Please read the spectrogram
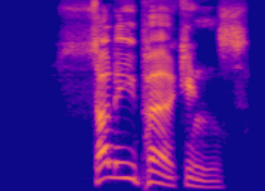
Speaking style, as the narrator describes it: said, in a commanding voice

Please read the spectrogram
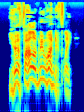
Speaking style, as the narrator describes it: I exclaimed

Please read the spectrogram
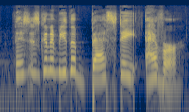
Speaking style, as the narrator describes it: exclaimed their dad

